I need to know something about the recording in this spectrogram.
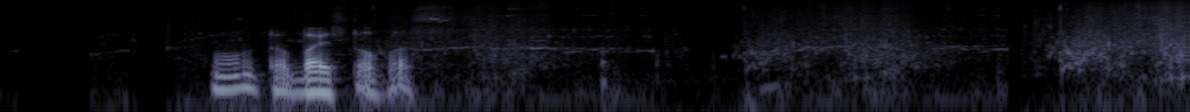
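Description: A fishing reel whirs as line is wound in quickly.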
